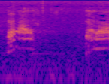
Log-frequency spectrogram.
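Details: Hungry homeless cats fed homemade rice and chicken at night; two short harmonic meows about a second apart, over low background rumble.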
